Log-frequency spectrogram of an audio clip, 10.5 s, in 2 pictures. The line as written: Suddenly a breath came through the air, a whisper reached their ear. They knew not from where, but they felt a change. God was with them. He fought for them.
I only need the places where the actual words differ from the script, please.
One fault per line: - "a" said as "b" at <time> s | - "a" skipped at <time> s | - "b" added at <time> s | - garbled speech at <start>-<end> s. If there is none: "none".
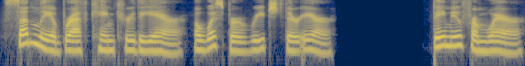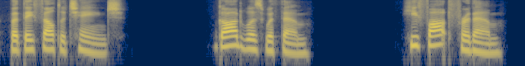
- "not" skipped at 4.6 s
